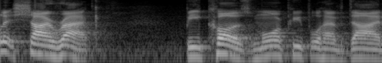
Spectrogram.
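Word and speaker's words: Chi-Raq: there's a movie called Chi-Rack. Chi-Rack. It's C-H-I-Rack. And they spell it like Iraq, but instead of the I, it's Chi, C-H-I.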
